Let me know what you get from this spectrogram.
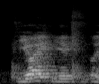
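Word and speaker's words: dy/dx: 이거 dx분의 dy라고 읽으면 옛날 사람이래요. 근데 우리는 다 이렇게 배웠어. 학교 다닐 때 선생님들이 다 dx분의 dy라고 배웠어요. 그래서 요즘 선생님들 중에서도 다 이걸 dx분의 dy라고 하는 분들이 많을 거야. 근데 너희는 dy dx라고 읽어요.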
